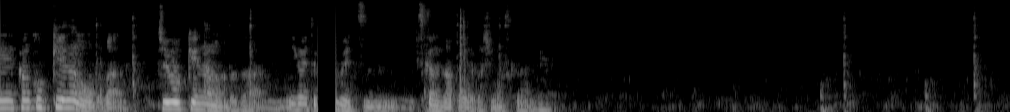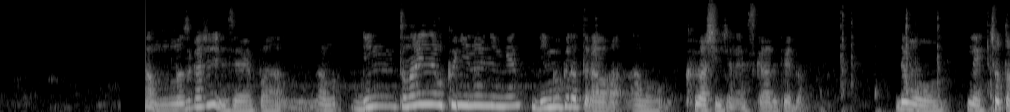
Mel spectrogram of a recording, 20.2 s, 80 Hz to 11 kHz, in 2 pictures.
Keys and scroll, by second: 18.2 ctrl+z.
